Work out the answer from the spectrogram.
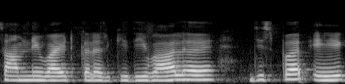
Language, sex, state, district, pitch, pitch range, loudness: Hindi, female, Madhya Pradesh, Katni, 195 Hz, 190-215 Hz, -14 LUFS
